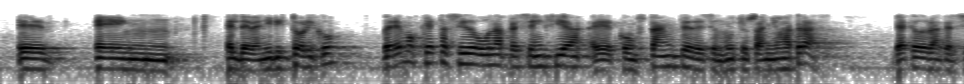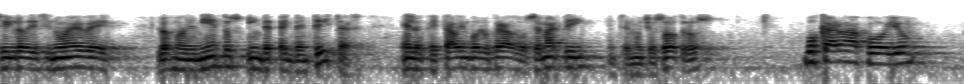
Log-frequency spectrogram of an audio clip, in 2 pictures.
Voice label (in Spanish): Cubano Americano Miami Male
